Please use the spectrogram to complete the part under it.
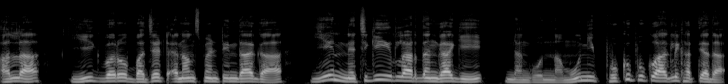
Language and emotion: Kannada, fearful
